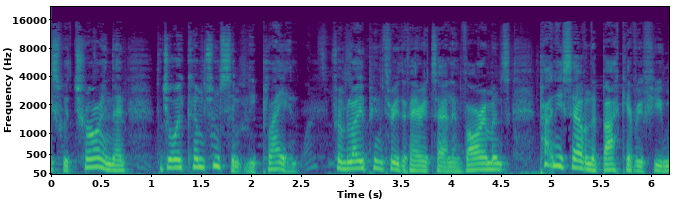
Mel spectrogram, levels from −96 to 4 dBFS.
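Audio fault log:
1.08 s and 5.32 s: compressed frames skipped. Audio jumps ahead roughly 50 ms, then 70 ms, suggesting two and three missing frames.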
